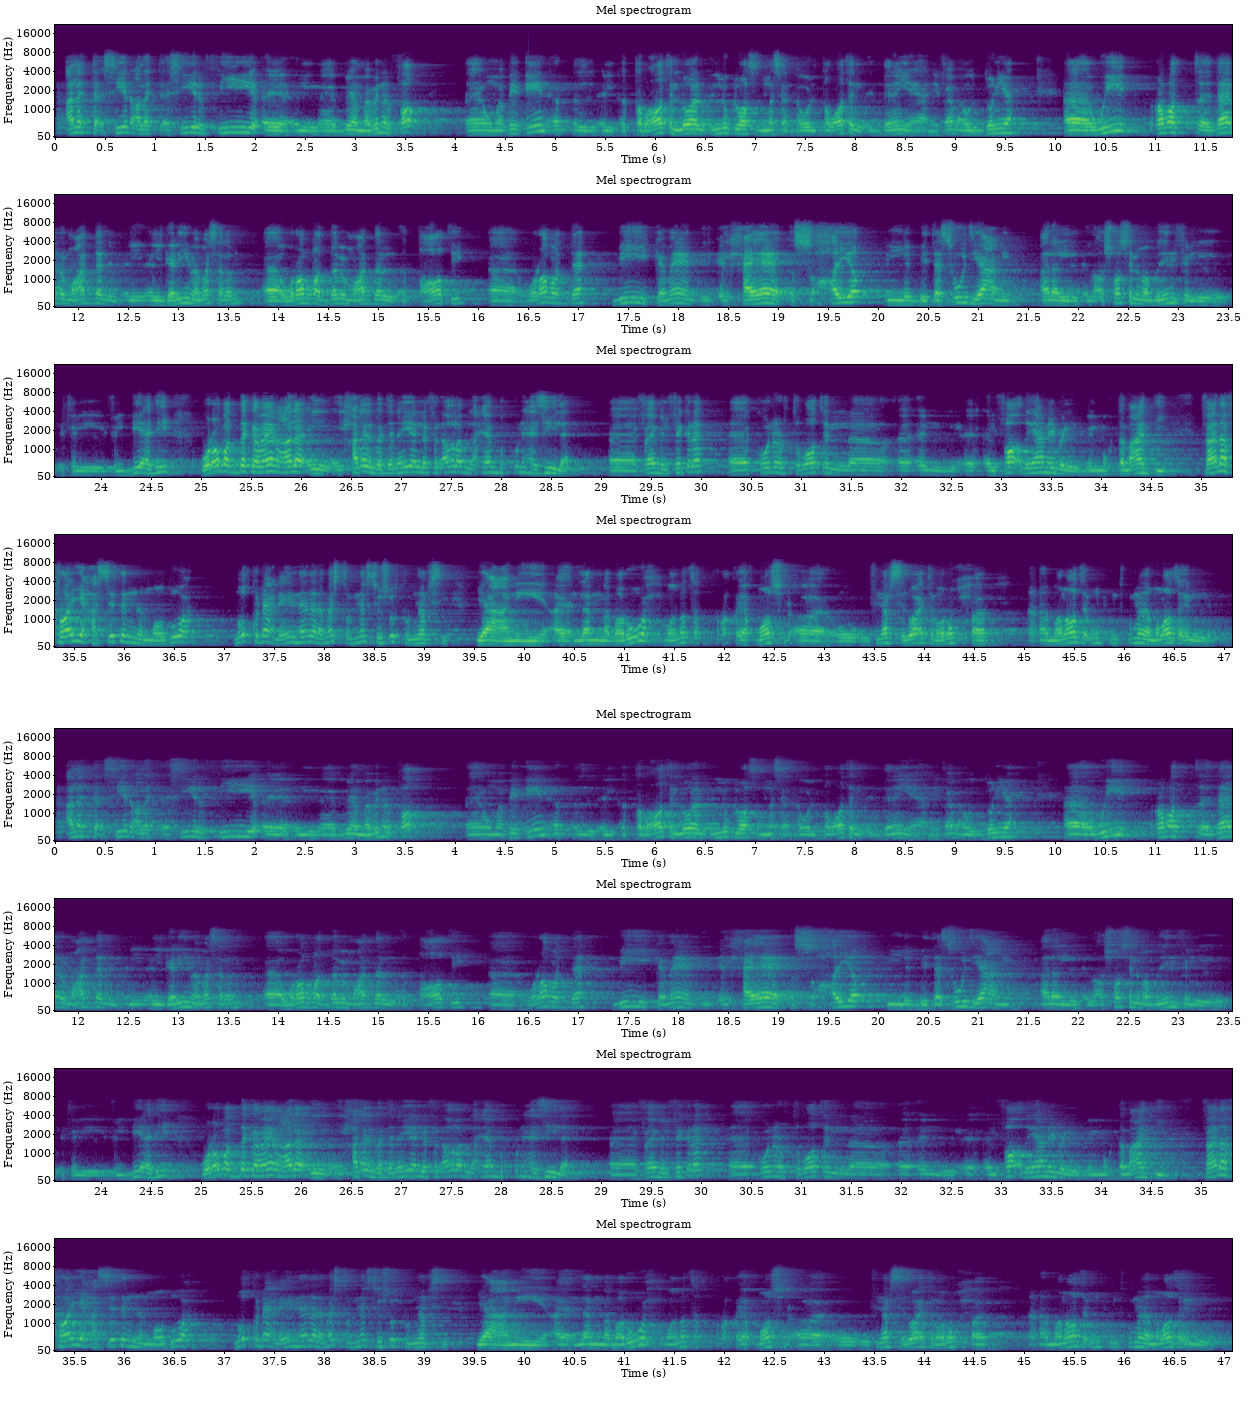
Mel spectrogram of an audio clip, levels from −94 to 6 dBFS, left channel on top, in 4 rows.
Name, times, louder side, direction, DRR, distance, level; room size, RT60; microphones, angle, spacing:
voice 1, 0.1-3.6 4.1-9.6 10.1-17.1 17.3-21.3 21.6-24.7 25.0-28.7 29.1-34.7 35.0-36.7 37.1-39.2 39.5-44.7 45.0-46.9, left 4 dB, 55° left, 11 dB, 0.4 m, -27 dB
19.5 x 8.1 x 2.4 m, 1.5 s
head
